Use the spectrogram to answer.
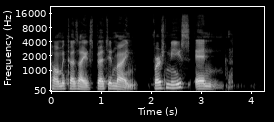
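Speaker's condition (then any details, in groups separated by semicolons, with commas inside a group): Down syndrome; present from birth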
